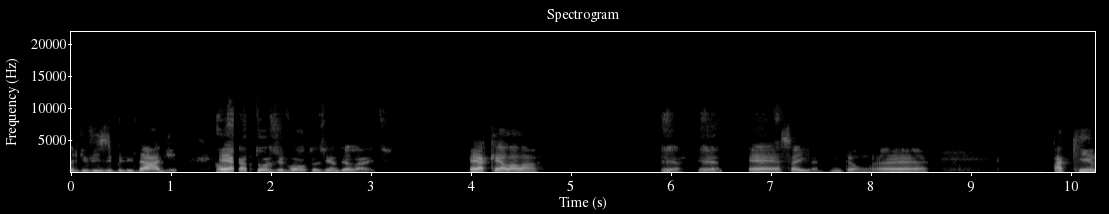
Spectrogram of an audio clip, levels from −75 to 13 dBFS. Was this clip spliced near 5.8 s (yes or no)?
no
